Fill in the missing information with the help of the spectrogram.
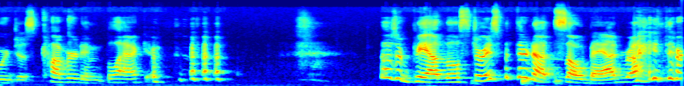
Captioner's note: laughs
